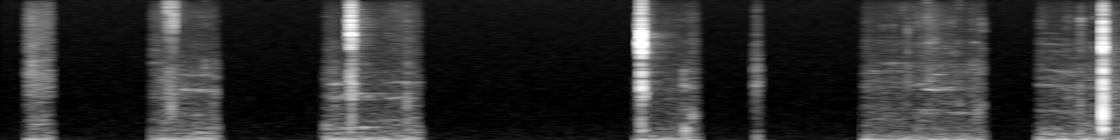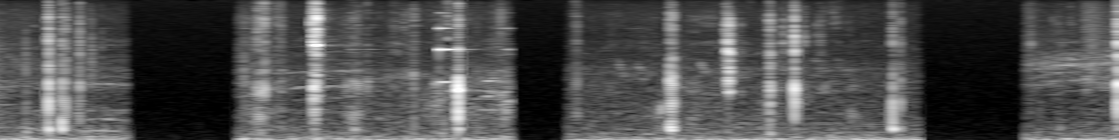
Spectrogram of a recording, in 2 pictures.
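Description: A man chewing areca nut with betel leaf close to the microphone: crunching and sharp clicks in short bursts, broken by sudden silences.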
